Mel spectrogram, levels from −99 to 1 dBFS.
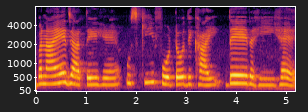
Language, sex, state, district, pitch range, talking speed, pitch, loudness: Hindi, female, Chhattisgarh, Raipur, 240-285 Hz, 105 wpm, 255 Hz, -14 LUFS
